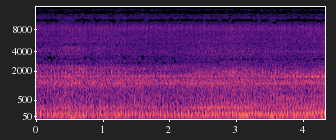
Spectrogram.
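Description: Royal Enfield Bullet motorcycle's single-cylinder engine running steadily while the bike is under way, a quick even pulsing with no change in speed.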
